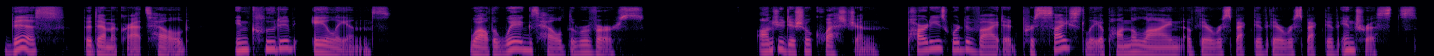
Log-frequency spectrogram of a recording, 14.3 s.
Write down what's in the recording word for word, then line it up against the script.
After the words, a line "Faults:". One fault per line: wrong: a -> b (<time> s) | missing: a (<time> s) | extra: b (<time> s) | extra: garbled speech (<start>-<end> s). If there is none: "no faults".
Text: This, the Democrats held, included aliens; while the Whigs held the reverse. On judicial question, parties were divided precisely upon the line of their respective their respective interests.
This, the Democrats held, included aliens; while the Whigs held the reverse. On judicial question, parties were divided precisely upon the line of their respective their respective interests.
Faults:
no faults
